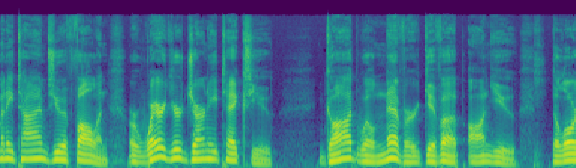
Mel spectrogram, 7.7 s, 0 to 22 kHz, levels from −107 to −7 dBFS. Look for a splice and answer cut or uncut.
uncut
